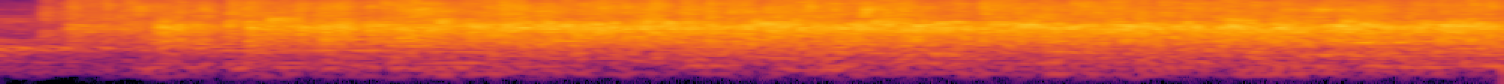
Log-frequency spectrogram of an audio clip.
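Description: Steady, dense applause from a crowd at a prize-giving for an auto slalom race in Gambarie, Italy, fairly loud and sustained throughout after a brief quieter start.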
